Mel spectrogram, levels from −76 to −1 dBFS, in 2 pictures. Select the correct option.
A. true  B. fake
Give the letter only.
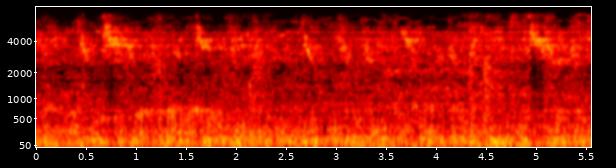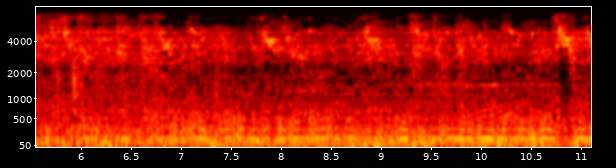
B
